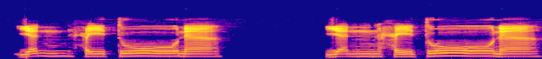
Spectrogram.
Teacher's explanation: Nun dibunyikan secara jelas dan cepat tanpa ada dengung. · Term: izhar halqi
